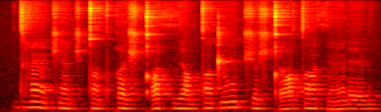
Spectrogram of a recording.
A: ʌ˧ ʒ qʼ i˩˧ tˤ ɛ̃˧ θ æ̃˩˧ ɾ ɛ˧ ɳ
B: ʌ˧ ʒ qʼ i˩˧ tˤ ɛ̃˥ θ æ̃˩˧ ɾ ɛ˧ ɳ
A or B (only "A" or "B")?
A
